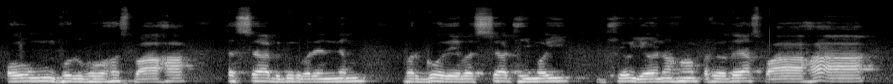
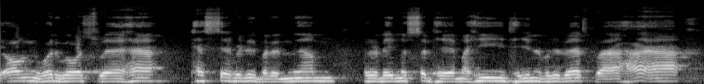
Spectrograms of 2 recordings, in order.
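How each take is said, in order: First: Each Sanskrit sound is articulated carefully and clearly. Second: Several Sanskrit sounds are garbled and carelessly altered. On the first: The speaker calls it right. "it's the way of mm, pronouncing our holy Sanskrit words" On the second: The speaker calls it wrong. "are you comfortable with this kind of pronunciation in Sanskrit? ... Of course not"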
